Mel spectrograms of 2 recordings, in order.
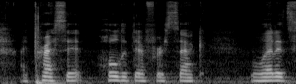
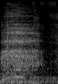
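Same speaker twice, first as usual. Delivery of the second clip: sharp high gasp; 13 semitones higher, 6 dB quieter than usual. Pretend. Mock discovery of hidden paper.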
